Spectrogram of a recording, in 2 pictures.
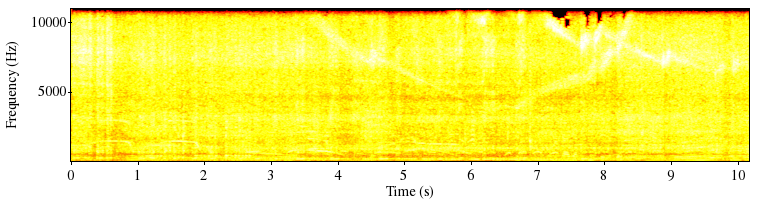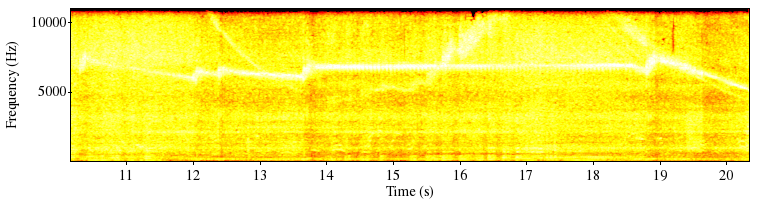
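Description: An off-road vehicle's engine revs hard and roars as it churns through mud.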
